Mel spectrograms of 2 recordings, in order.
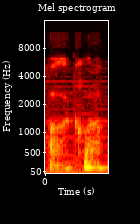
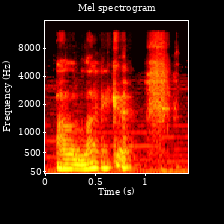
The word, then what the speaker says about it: balalaika: So in my journeys, I was learning my balaclava, not balaclava, what is it? Balalaika. Balalika. Yes. Nailed it. We don't know how to pronounce it.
